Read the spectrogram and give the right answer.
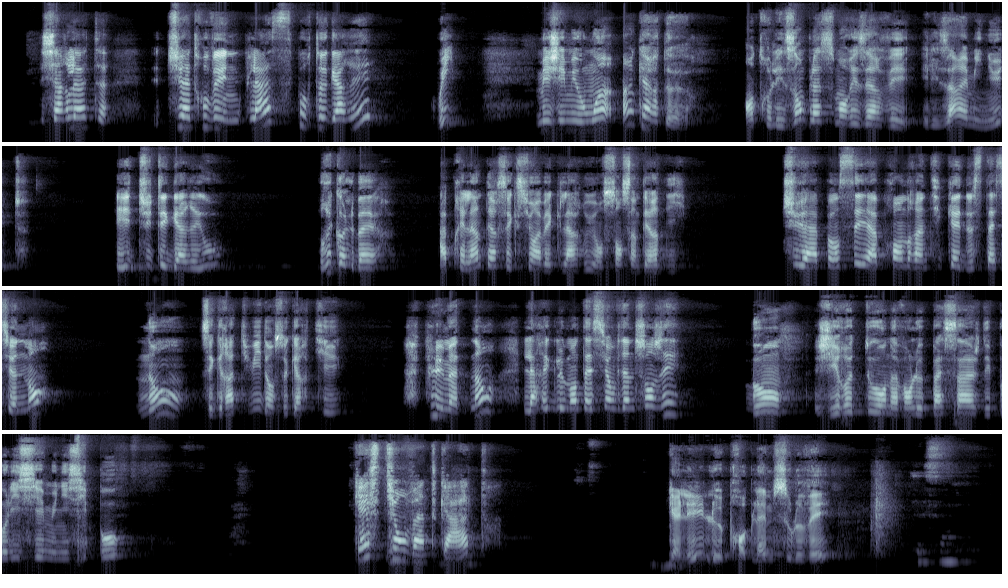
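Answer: Le stationnement est devenu payant et elle n'a pas de ticket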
